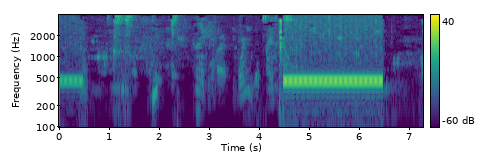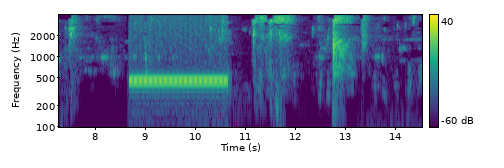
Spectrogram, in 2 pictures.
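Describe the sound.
A steady telephone ringback tone sounds in two long bursts of about two seconds each, separated by a pause, with brief muffled voices and small noises in between, while dialing a tax specialist.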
